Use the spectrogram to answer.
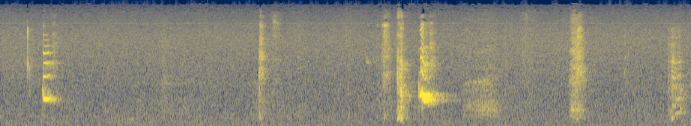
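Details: Pet hiccuping before bed: brief, sharp, spaced jerky gulps, about eight over nine seconds, in a quiet room; hiccups.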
